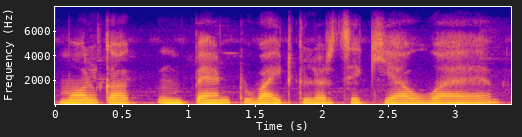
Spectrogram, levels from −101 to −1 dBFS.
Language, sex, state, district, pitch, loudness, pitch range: Hindi, female, Jharkhand, Deoghar, 190 Hz, -15 LUFS, 185-200 Hz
